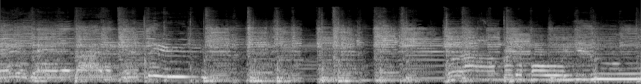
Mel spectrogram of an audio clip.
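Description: Acoustic guitar strumming a blues groove between sung lines, with bongos tapping along.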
